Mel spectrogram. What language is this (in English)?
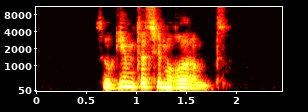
Kabyle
